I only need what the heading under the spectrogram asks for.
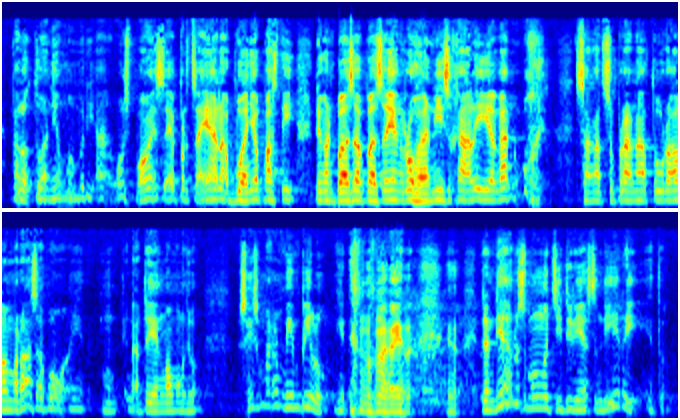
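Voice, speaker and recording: A middle-aged male pastor preaching a sermon in a lively, conversational way, acting out the voices of people he quotes. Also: high voice, fast, gravelly.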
